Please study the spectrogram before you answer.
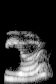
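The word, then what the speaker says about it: vier: word is dry dry like in english we have fear same is the pronunciation fear now here you can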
